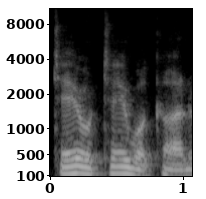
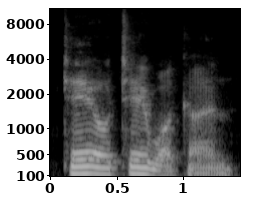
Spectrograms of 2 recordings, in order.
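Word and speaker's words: Teotihuacan: it's very self-descriptive temple of the feathered serpent te o te wakan of course i'll spell for you slowly t e o t i h u a c a n tao te wakan mexico 350 a.d or ce okay so now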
